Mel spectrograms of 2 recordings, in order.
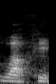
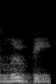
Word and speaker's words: Luffy: I believe correct okay and it is not lucky for the love of God it's Luffy Luffy okay sorry Luffy did I pronounce Aaron Yeager right yeah I believe you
